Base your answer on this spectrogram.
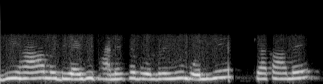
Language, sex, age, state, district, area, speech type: Hindi, male, 30-45, Madhya Pradesh, Bhopal, urban, conversation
